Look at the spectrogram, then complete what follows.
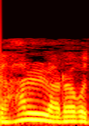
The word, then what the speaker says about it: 한라: 현송월 단장도 노래 부를 때 한라라고 정확히 발음하더만요.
